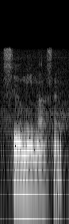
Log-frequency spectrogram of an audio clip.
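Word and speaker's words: すみません: key vocabulary is it the pronunciation of uh sounds like silly mason but it's written sumimasen it's just that that's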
